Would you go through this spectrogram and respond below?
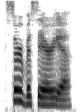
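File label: "service area", British English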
